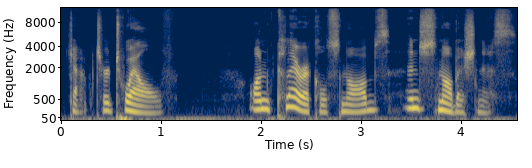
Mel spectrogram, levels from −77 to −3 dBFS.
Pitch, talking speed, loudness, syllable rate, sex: 195 Hz, 80 wpm, -18 LUFS, 3.7 syllables/s, female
